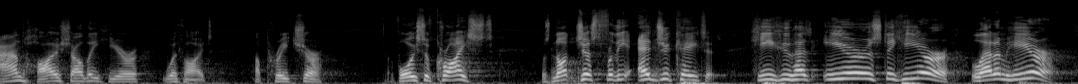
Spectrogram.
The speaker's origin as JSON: {"language": "English", "country": "Ireland", "tie": "born or raised there", "said": "When I was growing up in Ireland, the Bible was enormous, right?"}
